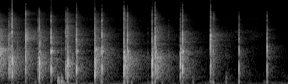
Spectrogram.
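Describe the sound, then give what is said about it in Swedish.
Brief applause from a small group applauding all of themselves, a run of sharp, distinct hand claps that starts quick and uneven, then thins out and slows toward the end, with no talking over it. “Applåd till oss alla.”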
